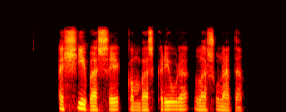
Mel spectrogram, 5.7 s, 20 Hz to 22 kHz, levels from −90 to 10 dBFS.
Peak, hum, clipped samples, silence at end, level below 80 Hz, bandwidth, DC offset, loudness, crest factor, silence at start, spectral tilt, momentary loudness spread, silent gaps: -4 dBFS; none; under 0.1%; 0.9 s; -64 dBFS; 8.4 kHz; under 0.1%; -20 LUFS; 20 dB; 1.15 s; -3 dB/octave; 14 LU; none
